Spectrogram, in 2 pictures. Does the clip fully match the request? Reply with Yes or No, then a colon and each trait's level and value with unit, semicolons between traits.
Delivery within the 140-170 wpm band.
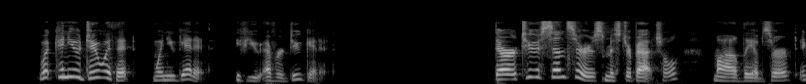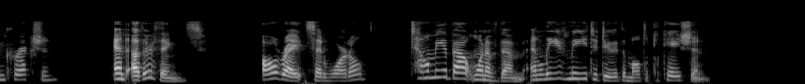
No: average, 180 wpm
